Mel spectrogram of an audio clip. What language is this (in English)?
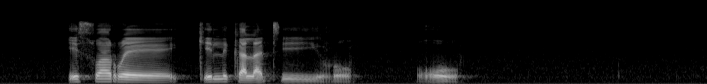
Northern Sotho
